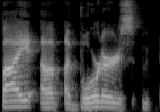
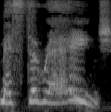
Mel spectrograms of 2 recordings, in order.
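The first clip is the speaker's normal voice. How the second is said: put-on witch-like yell, higher pitch; 13 semitones higher, 6 dB quieter than usual. Repeating the impression of someone yelling like a witch: imitating a witch-like yell. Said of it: "who's yelling that?".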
